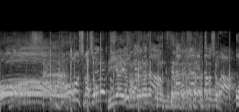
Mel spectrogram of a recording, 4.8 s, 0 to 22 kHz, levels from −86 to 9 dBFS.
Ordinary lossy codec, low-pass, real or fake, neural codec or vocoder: none; none; real; none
